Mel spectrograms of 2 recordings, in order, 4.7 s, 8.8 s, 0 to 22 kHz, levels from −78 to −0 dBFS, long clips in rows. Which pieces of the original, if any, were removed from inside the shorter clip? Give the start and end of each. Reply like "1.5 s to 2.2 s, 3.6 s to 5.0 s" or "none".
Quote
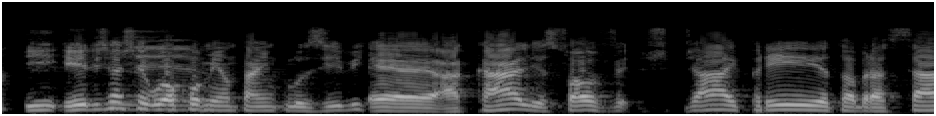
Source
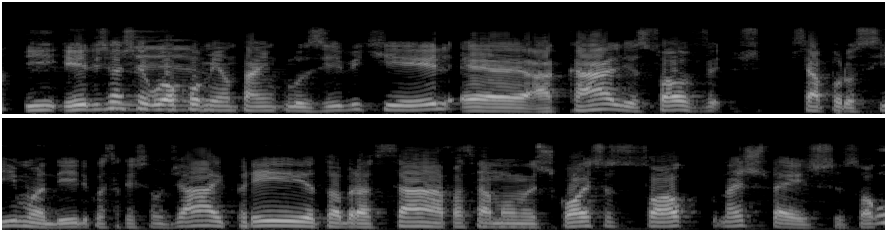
1.8 s to 2.3 s, 3.9 s to 5.3 s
